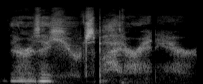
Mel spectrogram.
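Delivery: hushed whisper, no voice at all; whispering the warning to his wife. Retold or imitated. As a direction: breathe it out so she won't panic. Trying to stay calm, avoid scream.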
